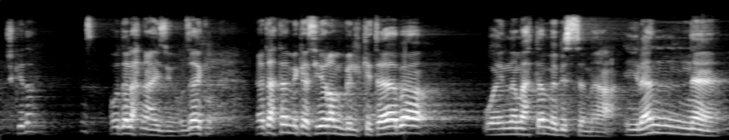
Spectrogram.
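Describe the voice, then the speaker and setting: A man with an Egyptian accent teaching a class on Arabic prosody and grammar. He drills syllables slowly, stretching words to beat out the meter, and calls on students. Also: fairly high pitch, a little mellow. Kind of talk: classroom lesson, calling on students. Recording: echoey hall with long reverb.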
